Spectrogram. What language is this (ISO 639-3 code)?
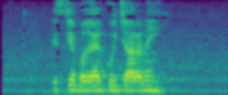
urd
